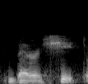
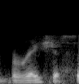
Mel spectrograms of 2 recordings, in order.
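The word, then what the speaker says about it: Bereshit (בראשית): Now in Hebrew, the word or the phrase in the beginning is one word, Bereshit or Bereshis as some pronounce it.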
